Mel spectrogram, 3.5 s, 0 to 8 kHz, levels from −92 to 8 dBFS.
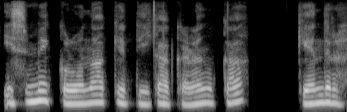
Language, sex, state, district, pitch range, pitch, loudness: Hindi, male, Bihar, Sitamarhi, 150-175 Hz, 160 Hz, -20 LUFS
